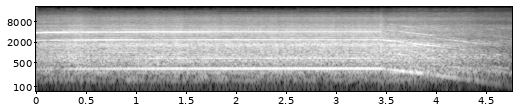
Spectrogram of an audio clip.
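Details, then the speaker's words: 1980s Hoover S1083 Brushvac mains-powered handheld vacuum with belt-driven brushroll, first switch-on: steady high clean motor whine, no rattle or grind, smooth spin-down when switched off; motor healthy, belt needs replacing. "okay that sounds okay to me I couldn't see if the brush roll was rotating so I'll turn it on again and we'll just see if the brush is"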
